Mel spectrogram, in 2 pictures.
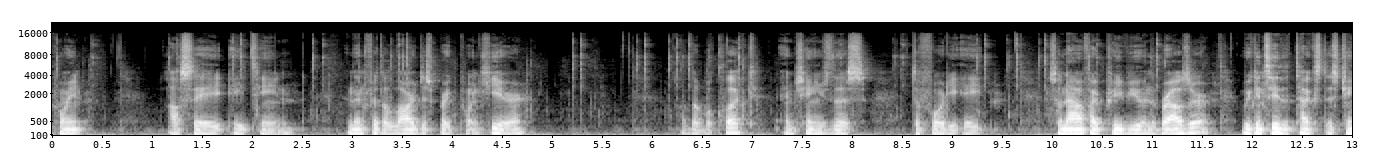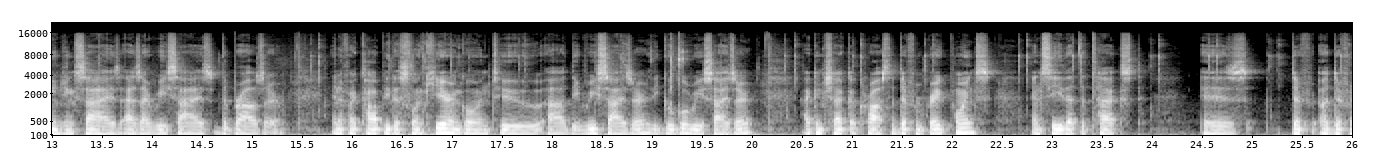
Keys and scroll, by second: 16.6 super+c, 18.5 super+v, 19.2 super+Return, 19.8 Return.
